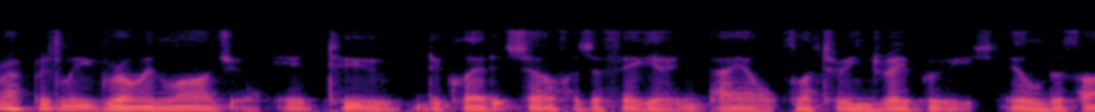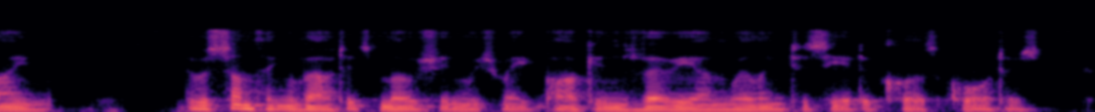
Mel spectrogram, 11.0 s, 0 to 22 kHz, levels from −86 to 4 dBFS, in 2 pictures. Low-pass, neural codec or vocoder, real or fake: 7.2 kHz; codec, 16 kHz, 0.9 kbps, LongCat-Audio-Codec; fake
